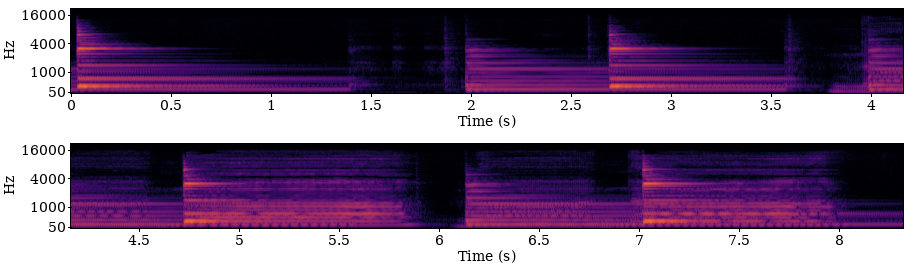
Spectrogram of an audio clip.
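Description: Classical guitar playing a rising minor seventh, G then F, four times, each pair of plucked notes left to ring. On the last two pairs a man's voice sings the notes along with the guitar, sliding up to the higher note.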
